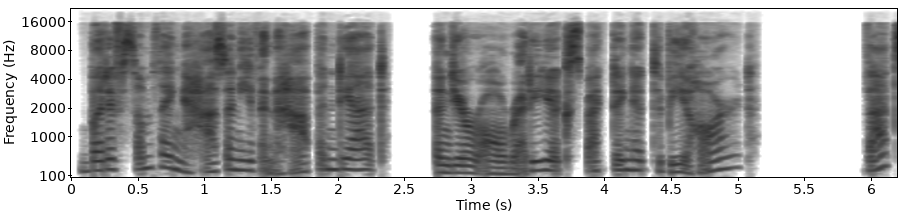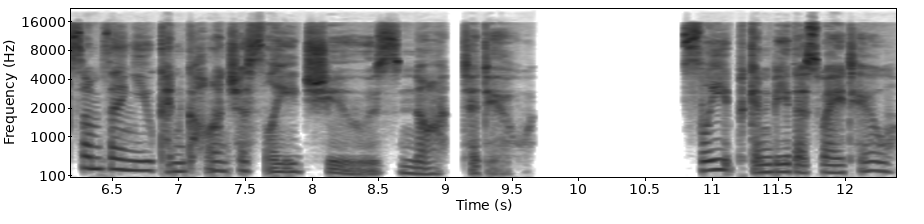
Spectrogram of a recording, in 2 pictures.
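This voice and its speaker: A woman podcast host narrating a sleep meditation in a soft, breathy, soothing and gentle manner. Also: lowish voice, no room sound, studio quality. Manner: soothing, hushed, gentle delivery.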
